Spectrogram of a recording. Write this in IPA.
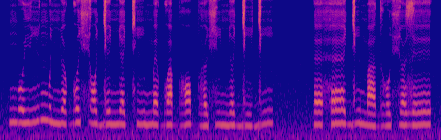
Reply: ŋ o j i ŋʷ ə ɲ œ ɡʷ ə ç ɔ ɟ e ɲ ɛ cʰ i m ɛ ɡʷ a bʱ ɔ bʱ œ ç i ɲ ə ɟ i ɟ i | ɛ h ɛ ɟ i m a dʱ o ç œ z e

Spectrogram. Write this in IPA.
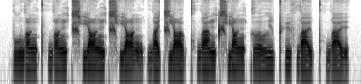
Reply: l w ɑ˧˥ ŋ pʰ w ɑ˧˥ ŋ t͡ɕʰ j ɑ˧˥ ŋ t͡ɕʰ j ɑ̰˨˩ ŋ p w ä˧˥ t͡ɕ j ɑ˧˥ ʊ̯ kʰ w a˥ n t͡ɕʰ j ɑ˥˩ ŋ k ɤ˧˥ l i˥˩ pʰ y˥ f w a˧˥ ɪ̯ pʰ w a˥˩ ɪ̯

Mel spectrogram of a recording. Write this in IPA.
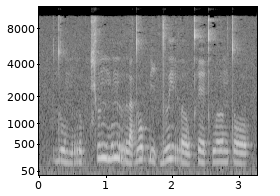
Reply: d uː˨˩ m r u˨˩ k̚ t͡ɕʰ ɯ˥˩ ŋ m u˥˩ n r ɯ˩˦ a̯ d oː˥˩ p̚ j i˨˩ ʔ d ɯː˥˩ j r ɤː˩˦ w kʰ eː˨˩ kʰ w ɤː˧ ŋ t oː˧

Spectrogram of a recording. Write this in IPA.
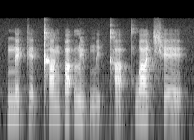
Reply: n̪ e˥˧ k e˨ t̚ kʰ a˧ ŋ p a˦ ʔ l ĩ˨ p̚ m i˨ ʔ kʰ a˨ ʔ kʰ w a˥˧ t͡ɕʰ e˥˧

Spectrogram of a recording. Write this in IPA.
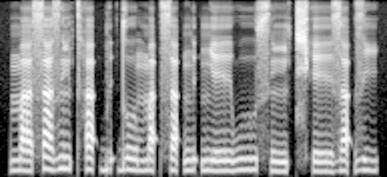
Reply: m ä˨ sʰ ä˦˨ z ĩ˦˨ tʰ ä˦ ʔ b ɪ˦ ʔ d o˦˨ ʊ̯ m ä˦ ʔ s ä˦ ʔ ŋ ɪ˦ ʔ ɲ e˦ ɪ̯ w u˦ sʰ ĩ˨ t͡ɕʰ e˨ ɪ̯ z ä˦ ʔ z i˦˨

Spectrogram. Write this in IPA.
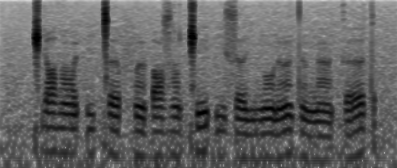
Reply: ǁ i ðˤ ã y̯ ʔ i ǀ ɜ f ɐ̃ ʔ ɔ zˤ ã ǁ ĩ ʔ i s ɜ i̯ ŋ ɔ̃ ɾ ɐ̃ t ɐ̃ ŋ ã k ɜ t

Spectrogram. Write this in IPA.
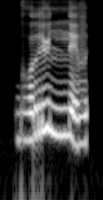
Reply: ɡʱ o r y nː e v

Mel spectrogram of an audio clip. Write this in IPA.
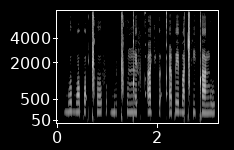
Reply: b o b ɔ p ɔ ʔ ǁʰ o f | b u ǁʰ u ŋ͡ǃ e f qʼ ɯ t͡ʃʼ ɯ ʔ qʼ i p e b a ǁʰ i ǃ a ŋ u

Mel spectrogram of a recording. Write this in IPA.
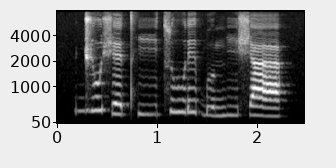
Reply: d͡ʒ o˦ ʃ ɛ˨ tʰ iː˨ t͡s uː˦ ɾ ɪ˦ ɓ ʊ˨ ŋ i˨ ʃ a˦˨

